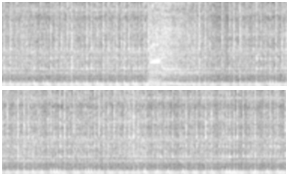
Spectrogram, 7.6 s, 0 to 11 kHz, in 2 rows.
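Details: Neo-tec NH872 chainsaw (372XP clone) with a big bore kit, on a cold start during its second heat cycle. A crisp, steady idle blips up cleanly and drops back to an even idle, sounding awesome and healthy.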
